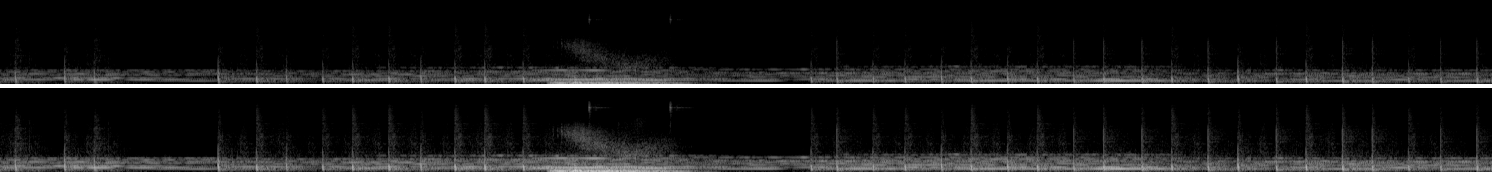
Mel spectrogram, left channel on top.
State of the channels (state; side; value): quieter; left; 8.7 dB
